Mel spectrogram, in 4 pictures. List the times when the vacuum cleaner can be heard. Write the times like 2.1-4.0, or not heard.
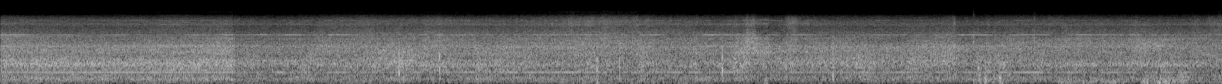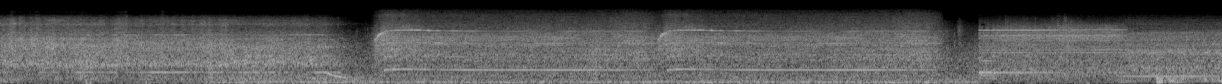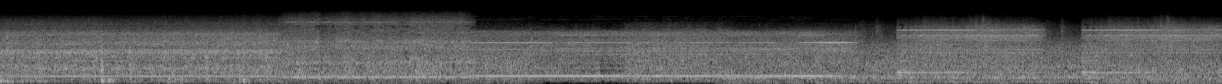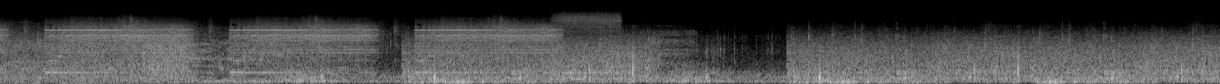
0.0-42.9.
